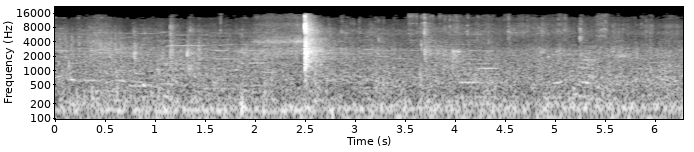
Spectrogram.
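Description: Busy pedestrian street ambience: footsteps on the pavement and passers-by talking indistinctly, with one sharp click about two and a half seconds in.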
